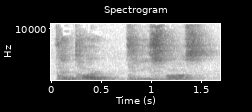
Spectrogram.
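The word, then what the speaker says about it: katartismos (καταρτισμός): And it's pronounced katartismos.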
